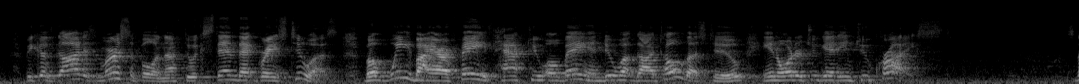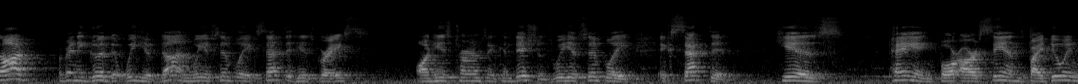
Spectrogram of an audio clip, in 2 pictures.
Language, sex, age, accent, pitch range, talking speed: English, male, 50-69, American, 150-195 Hz, 175 wpm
